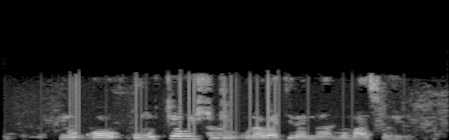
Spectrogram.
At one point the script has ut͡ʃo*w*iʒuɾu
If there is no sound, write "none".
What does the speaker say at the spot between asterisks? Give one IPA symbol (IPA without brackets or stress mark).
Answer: w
